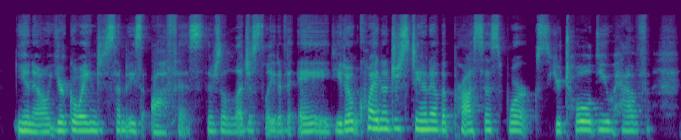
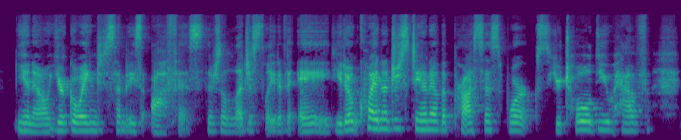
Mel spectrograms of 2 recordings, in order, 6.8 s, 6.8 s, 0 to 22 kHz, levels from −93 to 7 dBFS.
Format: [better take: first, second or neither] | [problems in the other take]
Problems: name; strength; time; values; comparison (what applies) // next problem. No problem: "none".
first | thin; very; fading below 600 Hz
